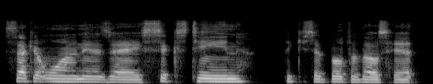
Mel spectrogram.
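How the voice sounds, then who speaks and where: A man's voice: mid-range voice, steady tone, unhurried, smooth. A man playing a tabletop game, calling out his attack rolls and damage. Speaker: player.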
